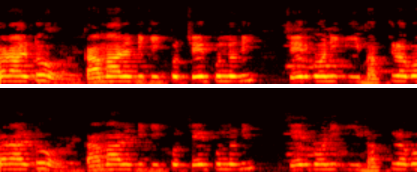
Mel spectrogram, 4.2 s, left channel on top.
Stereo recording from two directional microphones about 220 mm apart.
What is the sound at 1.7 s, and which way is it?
Speech, 40° left (ahead or behind).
